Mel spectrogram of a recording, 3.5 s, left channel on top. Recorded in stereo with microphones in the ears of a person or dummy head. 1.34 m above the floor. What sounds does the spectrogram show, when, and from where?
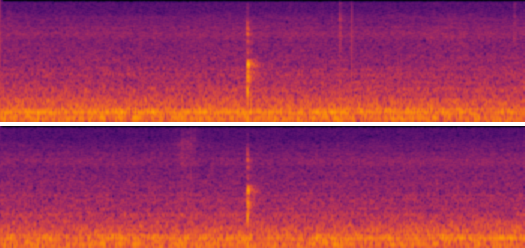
1.6 s a clap: 20° left (ahead or behind)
